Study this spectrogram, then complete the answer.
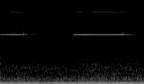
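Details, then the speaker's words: Philips GC6720 (GC67XX) steam iron emitting a high, steady electronic beep twice in a slow rhythm with the orange light flashing constantly: descaling reminder, iron needs scale cleaning. "ลูกค้าแจ้งนะครับผมอาการเสียนะครับผมไฟสีส้มกระพริบตลอดนะครับผมได้มีเสียงดังตลอดเวลานะครับผม"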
